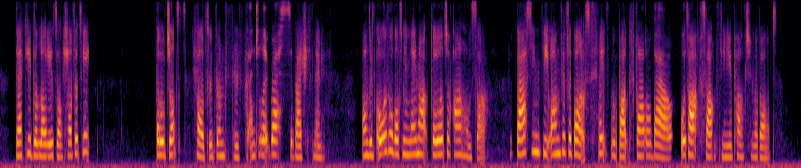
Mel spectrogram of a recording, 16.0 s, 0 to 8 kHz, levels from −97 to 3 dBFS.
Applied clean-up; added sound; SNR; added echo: neural diffusion model UNIVERSE++.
